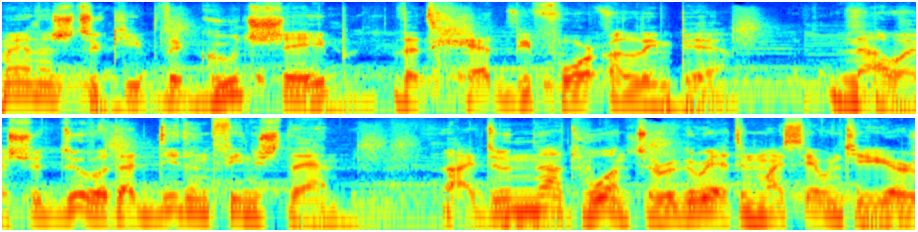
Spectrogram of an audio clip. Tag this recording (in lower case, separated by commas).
speech, music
